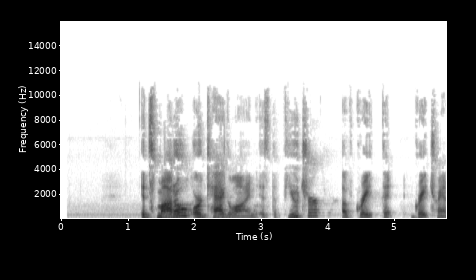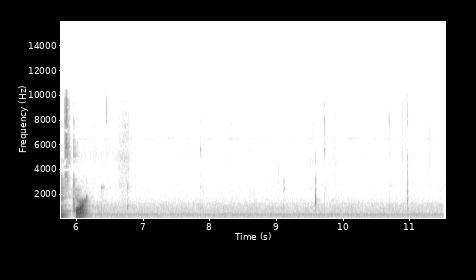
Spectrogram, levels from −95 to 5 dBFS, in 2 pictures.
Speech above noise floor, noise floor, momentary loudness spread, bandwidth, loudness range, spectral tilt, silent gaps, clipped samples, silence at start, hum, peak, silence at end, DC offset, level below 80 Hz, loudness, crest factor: 49 dB; -70 dBFS; 19 LU; 11 kHz; 12 LU; -5 dB/octave; none; under 0.1%; 1.2 s; none; -2 dBFS; 5.4 s; under 0.1%; -74 dBFS; -22 LUFS; 24 dB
